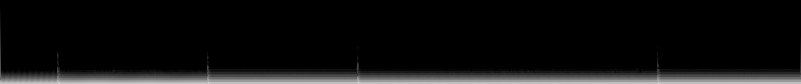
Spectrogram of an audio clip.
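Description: Electronic music: a low, sustained synthesizer bass note that steps to a new pitch four times, with a short click at each change.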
